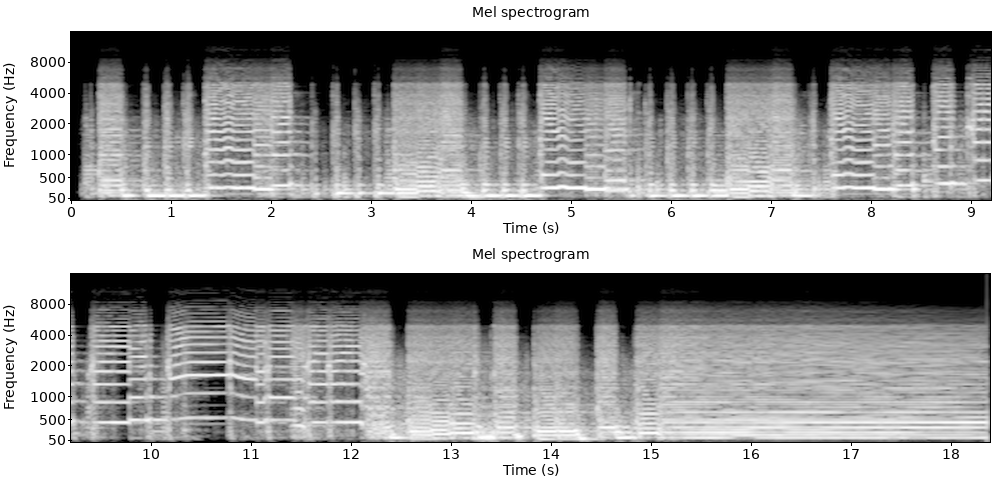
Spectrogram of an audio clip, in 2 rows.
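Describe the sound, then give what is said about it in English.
A distorted electric guitar, a Gibson Les Paul Standard through a Maxon SD9 Sonic Distortion and a Strymon Iridium on its Marshall setting with a compression pedal kicked in, plays loud, steady riffs and bent lead notes with vibrato in a compressed, even tone, finishing on a long ringing chord; there is no talking. “I'm gonna kick in a compression pedal now.”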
